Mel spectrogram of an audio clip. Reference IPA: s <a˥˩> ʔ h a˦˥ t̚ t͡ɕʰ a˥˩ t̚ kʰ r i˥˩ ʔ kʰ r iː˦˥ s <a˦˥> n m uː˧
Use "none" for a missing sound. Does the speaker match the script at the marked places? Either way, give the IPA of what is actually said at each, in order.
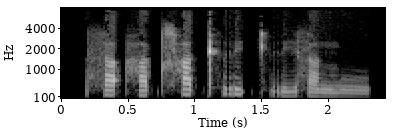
a˦˥, a˧

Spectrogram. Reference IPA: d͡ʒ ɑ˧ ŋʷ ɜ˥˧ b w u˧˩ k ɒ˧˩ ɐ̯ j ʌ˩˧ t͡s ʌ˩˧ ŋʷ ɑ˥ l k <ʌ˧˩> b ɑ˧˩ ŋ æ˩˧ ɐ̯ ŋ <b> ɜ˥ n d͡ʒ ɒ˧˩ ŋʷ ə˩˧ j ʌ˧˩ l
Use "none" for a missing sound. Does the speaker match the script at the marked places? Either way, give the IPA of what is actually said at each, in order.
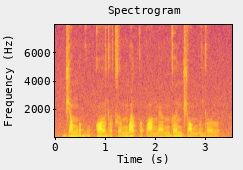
ʌ˧˩, ɡ

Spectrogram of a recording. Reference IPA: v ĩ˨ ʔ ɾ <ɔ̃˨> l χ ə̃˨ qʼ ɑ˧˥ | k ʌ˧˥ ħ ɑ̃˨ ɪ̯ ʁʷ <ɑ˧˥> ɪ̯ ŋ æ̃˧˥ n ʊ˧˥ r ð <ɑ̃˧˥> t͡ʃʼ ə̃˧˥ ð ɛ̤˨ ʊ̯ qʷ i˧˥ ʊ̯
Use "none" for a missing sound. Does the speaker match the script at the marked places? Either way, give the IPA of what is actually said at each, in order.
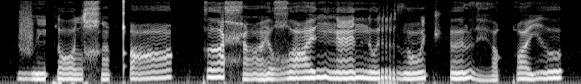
ɔ˨, ɑ˧˥, ɔ̃˧˥

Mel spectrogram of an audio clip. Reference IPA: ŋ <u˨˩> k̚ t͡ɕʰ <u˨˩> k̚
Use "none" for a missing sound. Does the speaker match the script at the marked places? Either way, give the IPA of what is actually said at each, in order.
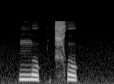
o˨˩, o˨˩

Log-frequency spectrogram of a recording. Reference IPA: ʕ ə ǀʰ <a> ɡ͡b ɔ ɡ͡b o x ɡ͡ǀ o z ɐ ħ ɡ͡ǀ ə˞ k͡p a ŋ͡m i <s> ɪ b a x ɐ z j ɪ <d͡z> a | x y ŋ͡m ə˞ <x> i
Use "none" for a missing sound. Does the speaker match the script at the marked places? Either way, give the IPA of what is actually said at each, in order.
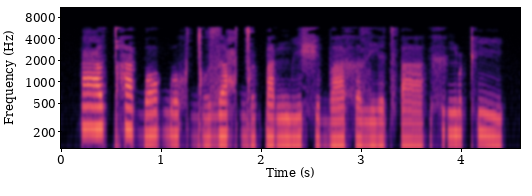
a, ʃ, t͡sʼ, kʰ

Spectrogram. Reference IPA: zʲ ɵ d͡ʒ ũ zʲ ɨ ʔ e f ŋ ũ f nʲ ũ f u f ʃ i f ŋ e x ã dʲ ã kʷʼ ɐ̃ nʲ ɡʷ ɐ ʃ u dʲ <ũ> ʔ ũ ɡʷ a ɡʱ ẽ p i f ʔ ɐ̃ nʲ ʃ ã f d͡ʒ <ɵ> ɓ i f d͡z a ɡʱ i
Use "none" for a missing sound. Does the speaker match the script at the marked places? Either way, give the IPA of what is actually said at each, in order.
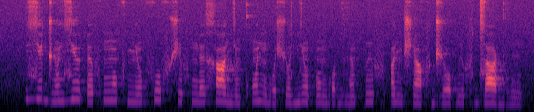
ũ, o

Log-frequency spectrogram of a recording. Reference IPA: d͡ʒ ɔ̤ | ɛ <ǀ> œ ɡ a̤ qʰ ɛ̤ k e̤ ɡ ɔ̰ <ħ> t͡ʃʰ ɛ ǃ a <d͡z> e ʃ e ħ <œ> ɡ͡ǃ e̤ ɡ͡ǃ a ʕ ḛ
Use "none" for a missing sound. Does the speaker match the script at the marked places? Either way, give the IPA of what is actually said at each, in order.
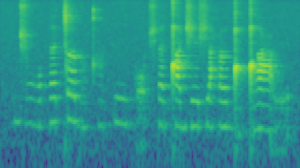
ǀ, none, d͡ʒ, œ

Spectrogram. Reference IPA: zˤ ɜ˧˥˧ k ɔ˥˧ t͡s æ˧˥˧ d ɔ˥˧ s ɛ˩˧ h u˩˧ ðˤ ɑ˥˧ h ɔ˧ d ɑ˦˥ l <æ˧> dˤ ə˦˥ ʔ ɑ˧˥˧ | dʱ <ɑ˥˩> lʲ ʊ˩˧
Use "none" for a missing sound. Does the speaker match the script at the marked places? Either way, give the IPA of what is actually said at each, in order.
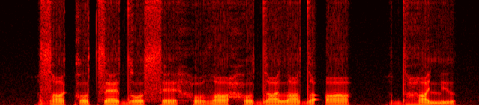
æ˥˩, ɑ˥˩

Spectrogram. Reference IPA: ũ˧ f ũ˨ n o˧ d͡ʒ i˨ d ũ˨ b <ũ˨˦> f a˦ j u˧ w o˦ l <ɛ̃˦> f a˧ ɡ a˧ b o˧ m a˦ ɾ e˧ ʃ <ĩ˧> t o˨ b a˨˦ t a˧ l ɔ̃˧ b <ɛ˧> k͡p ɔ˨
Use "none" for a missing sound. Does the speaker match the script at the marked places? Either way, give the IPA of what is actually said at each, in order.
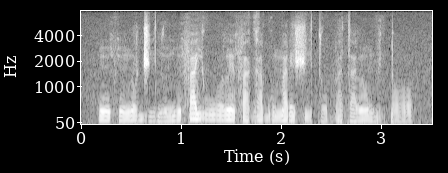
ũ˧, ɛ̃˦, i˧, e˧

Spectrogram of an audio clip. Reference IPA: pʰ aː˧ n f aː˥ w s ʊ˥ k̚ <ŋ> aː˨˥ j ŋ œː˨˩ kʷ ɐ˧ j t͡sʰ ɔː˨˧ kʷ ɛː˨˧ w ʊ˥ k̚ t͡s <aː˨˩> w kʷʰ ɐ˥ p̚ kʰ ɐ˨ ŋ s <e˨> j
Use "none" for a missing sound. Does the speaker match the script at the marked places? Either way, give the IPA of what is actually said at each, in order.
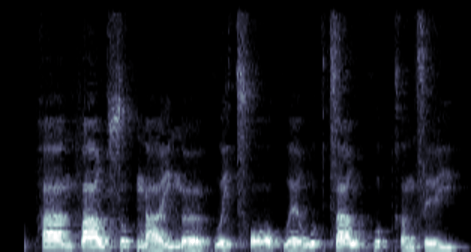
ŋ, aː˧, e˨

